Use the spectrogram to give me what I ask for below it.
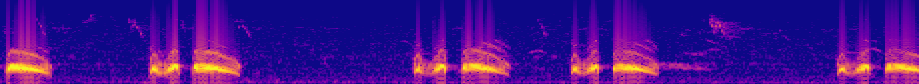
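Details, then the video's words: Spotted dove lure call for exciting decoys, a soft throaty 'coo-coo, cooo' with the final note sliding downward, phrases spaced about two seconds apart over silence. "Tiếng chim gáy gù gọi mồi cực chuẩn"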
